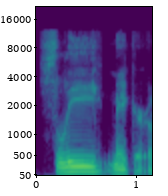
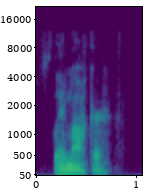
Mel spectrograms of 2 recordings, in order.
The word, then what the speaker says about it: Sleamaker: Sleamaker. Okay. See, I would have butchered that one. I would have butchered that one. I was thinking Slay. Yeah. Slay Mocker.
